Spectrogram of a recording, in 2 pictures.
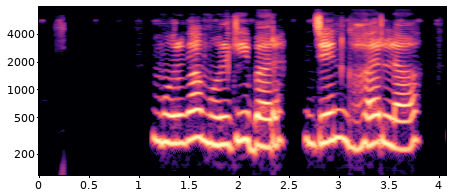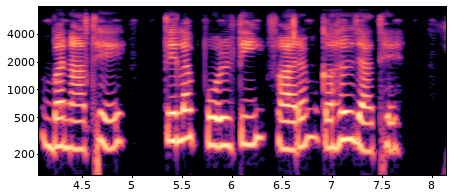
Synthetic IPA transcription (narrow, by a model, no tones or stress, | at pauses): mʊɾɡamʊɾɡibəɾ | d͡ʒɪnɡʱəɾlə | bənaːt̪ʰe | t̪eːlapoːlʈifʰaːɾəmkəɦəld͡ʒaːt̪ʰeː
